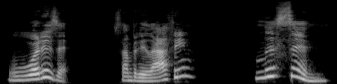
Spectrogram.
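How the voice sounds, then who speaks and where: A woman voicing an excited, kindly little boy in a children's storybook, with an energetic, excitable manner. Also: medium pitch, a little slow, no echo, studio quality. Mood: excited, concerned. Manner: excitable, bright-spirited. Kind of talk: children's storybook character reading.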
